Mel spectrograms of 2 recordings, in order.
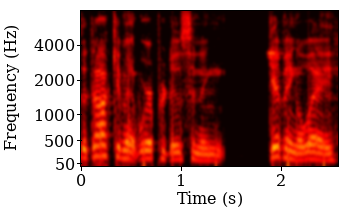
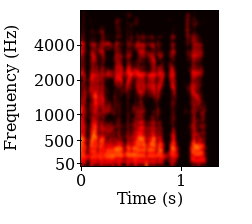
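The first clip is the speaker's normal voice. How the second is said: ordinary talk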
